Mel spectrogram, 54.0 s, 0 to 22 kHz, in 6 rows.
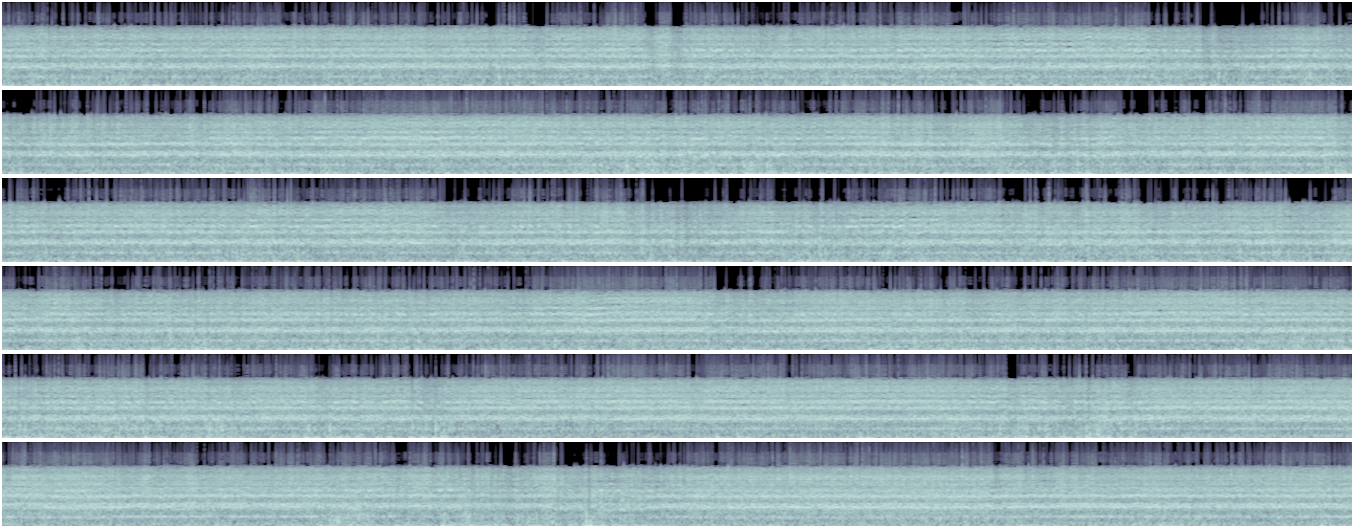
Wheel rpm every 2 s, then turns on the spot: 220, 240, 230, 220, 220, 220, 230, 220, 230, 230, 220, 220, 220, 230, 230, 230, 220, 230, 230, 240, 230, 230, 230, 230, 220, 210, 230.
none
